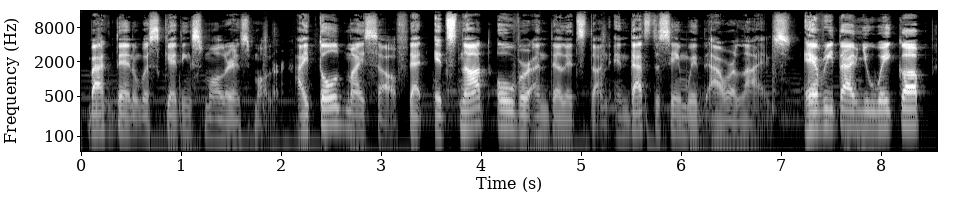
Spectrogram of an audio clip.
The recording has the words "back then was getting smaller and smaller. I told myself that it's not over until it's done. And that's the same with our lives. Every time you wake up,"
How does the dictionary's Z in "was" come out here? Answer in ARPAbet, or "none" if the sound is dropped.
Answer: S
